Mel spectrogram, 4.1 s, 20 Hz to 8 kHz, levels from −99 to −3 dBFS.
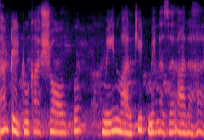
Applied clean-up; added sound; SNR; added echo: none; none; none; none.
